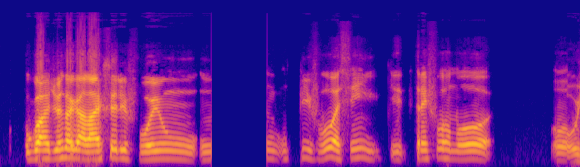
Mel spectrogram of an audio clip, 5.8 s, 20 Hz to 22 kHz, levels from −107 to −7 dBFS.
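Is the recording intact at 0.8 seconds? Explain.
No. At 0.8 seconds the speech falls inside a stretch of microphone overload running from 0.37 to 0.97 s. The loudest peaks there are flattened at the converter's limit, with a harsh, crackling grit riding on the strongest syllables. The likely cause is an input gain set too high, so the signal overshot the converter's limit by about 4 dB and the tops of its waveform were sheared off, affecting around one percent of samples.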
